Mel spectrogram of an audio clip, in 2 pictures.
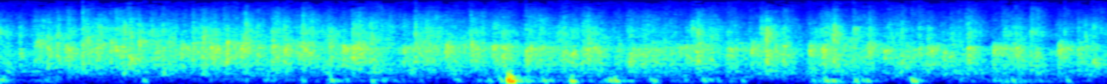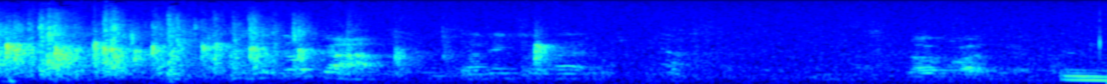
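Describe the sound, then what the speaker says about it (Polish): Audience applause for a lecture speaker at a talk on ideological subversion, a loud dense burst of clapping for about seven seconds that thins into scattered claps and fades, with some voices underneath. "Brawa"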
